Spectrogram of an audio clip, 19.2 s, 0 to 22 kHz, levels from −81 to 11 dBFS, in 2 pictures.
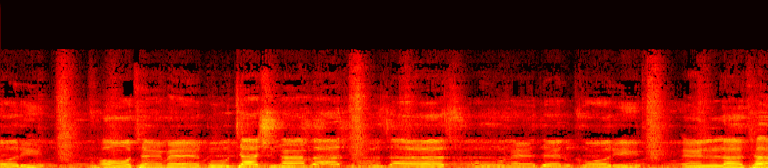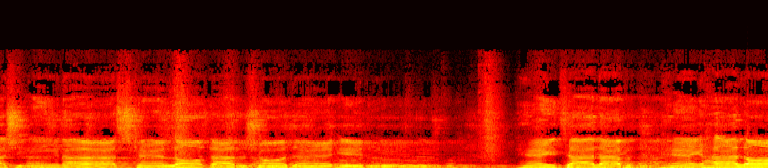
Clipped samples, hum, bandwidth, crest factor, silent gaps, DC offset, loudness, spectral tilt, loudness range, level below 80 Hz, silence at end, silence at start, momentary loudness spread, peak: under 0.1%; none; 16 kHz; 18 dB; none; 0.9%; -17 LUFS; -4.5 dB/octave; 6 LU; -58 dBFS; 0 s; 0 s; 11 LU; 0 dBFS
